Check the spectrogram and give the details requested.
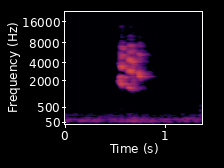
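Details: Senegal parrot, one of ten kept indoors in an office turned bird room, giving a single short harsh squawk lasting about half a second, high and noisy, over a quiet low hum.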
